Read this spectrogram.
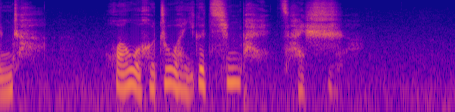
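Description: A woman speaks playfully close by.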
